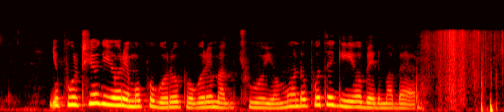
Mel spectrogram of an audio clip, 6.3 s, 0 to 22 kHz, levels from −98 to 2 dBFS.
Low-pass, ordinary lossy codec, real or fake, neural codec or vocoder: 7.2 kHz; none; real; none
